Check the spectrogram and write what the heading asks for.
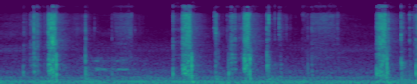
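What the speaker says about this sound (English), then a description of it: "I was just amazed at how easily this thing cut cardboard, man." An SPK Lamia knife slices through cardboard in a few separate bursts, each a short, crisp, close-up rasping cut set apart by quiet pauses.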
